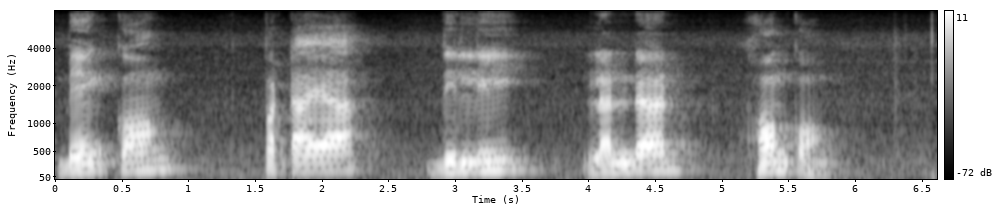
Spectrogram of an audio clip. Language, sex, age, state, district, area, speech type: Gujarati, male, 60+, Gujarat, Morbi, rural, spontaneous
